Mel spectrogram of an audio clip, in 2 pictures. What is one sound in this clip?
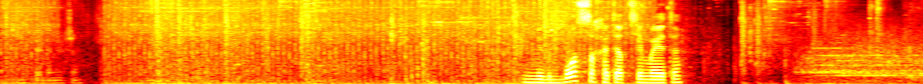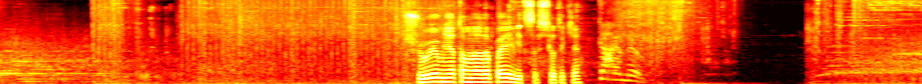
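Gunshots fire rapidly.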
